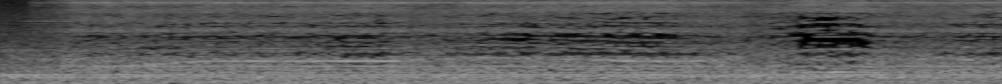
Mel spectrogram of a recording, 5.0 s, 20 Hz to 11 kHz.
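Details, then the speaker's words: Phaco handpiece in cataract surgery on a soft posterior subcapsular cataract with small pupil (about 3.5–4 mm), emulsifying pre-divided nuclear pieces: steady hissing, whirring hum with faint swelling tones. "Now I go in with the handpiece, remove some superficial cortex and pick up each free nuclear piece and emulsify."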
